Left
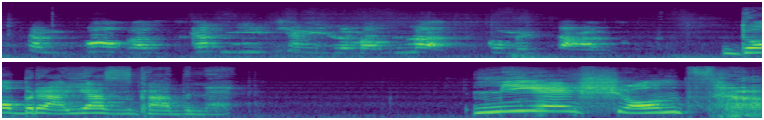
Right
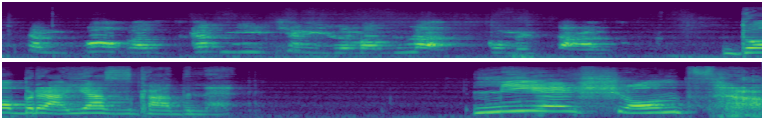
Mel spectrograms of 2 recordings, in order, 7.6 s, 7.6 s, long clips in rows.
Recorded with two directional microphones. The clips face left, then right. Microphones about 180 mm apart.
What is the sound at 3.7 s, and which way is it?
A woman's voice, 30° left (ahead or behind).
